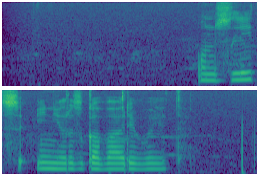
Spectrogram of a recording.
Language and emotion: Russian, sad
